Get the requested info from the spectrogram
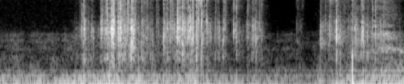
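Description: Bread wrapper crinkling as it is handled, in dense bursts of crackles starting about a second in, with a brief lull shortly before the end.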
